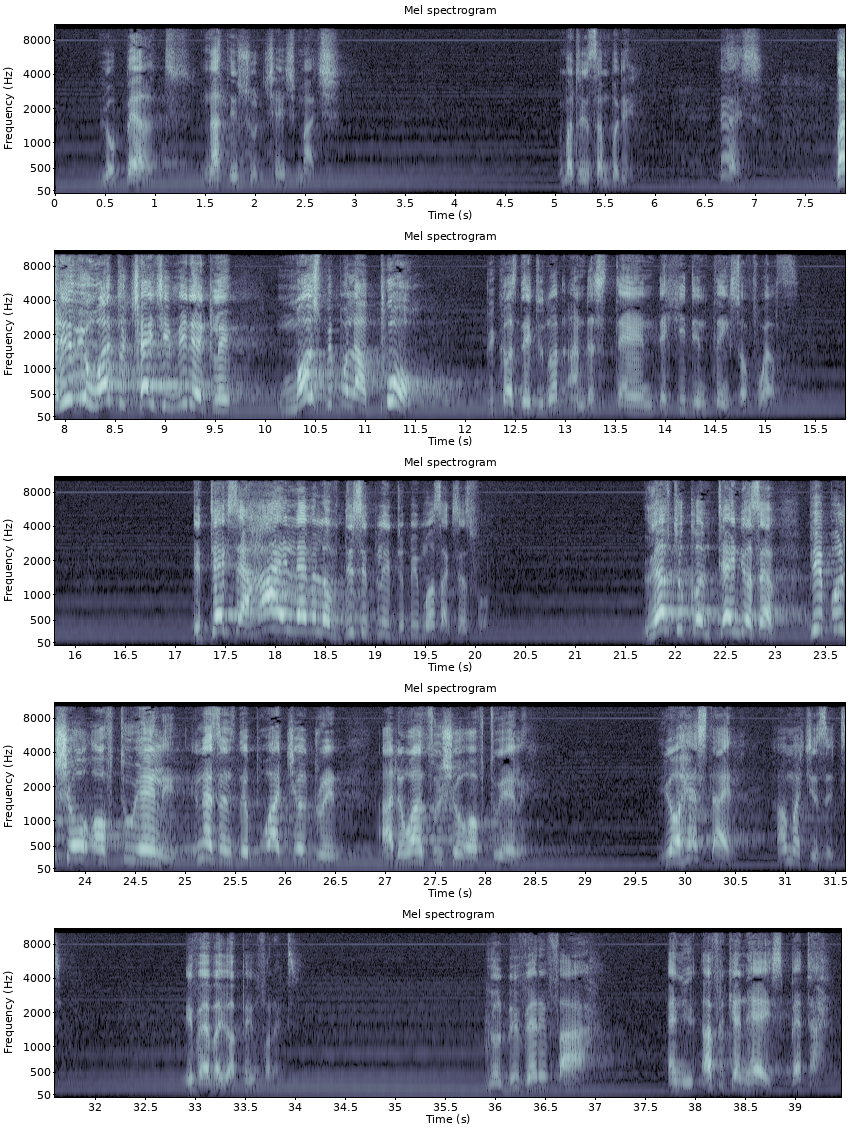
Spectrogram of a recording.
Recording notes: Preached at Emmanuel Christian Church, Arcadia Campus on the 4th of November 2018.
